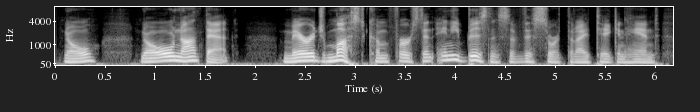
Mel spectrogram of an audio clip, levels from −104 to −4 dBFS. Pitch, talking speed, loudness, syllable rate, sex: 125 Hz, 185 wpm, -20 LUFS, 4.8 syllables/s, male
